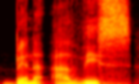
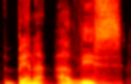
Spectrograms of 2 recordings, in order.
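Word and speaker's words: Benahavís: Ben Ais because the H isn't pronounced. So, and there's also an accent on the I I believe the place in Malaga. Ben Ais is the name.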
